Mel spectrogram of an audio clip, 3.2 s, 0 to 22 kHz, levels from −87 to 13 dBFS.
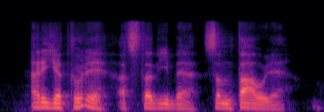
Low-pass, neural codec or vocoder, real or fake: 10.8 kHz; codec, 16 kHz in and 24 kHz out, 0.6 kbps, FocalCodec, streaming, 2048 codes; fake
